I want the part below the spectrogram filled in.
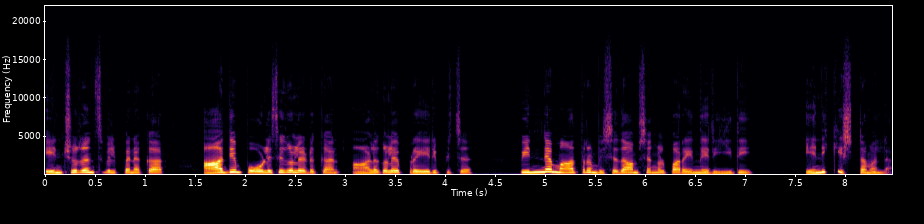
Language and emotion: Malayalam, disgusted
